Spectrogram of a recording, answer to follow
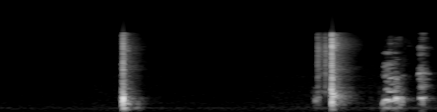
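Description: Sharp taps and knocks of toys being handled on a table: one about a second in, and a second, louder cluster a little after three seconds.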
